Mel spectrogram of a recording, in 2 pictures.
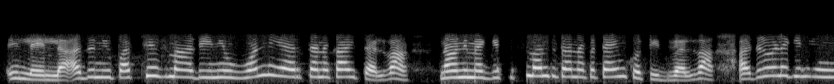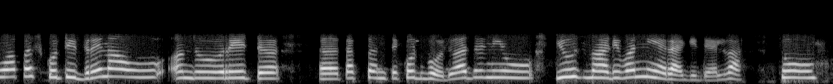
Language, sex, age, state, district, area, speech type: Kannada, female, 18-30, Karnataka, Dakshina Kannada, rural, conversation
